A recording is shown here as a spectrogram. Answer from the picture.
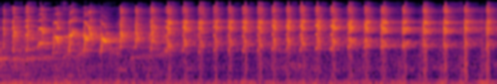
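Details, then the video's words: Male lovebird giving a long chattering song: rapid, evenly spaced high chirps, about eight per second, running steadily without a break. "love bird jantan durasi"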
